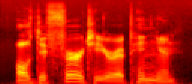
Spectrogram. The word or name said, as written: defer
